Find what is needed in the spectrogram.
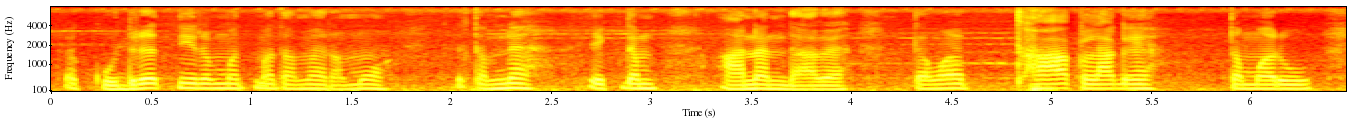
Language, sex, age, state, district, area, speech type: Gujarati, male, 18-30, Gujarat, Anand, rural, spontaneous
